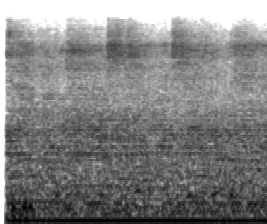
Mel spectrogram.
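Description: Music with a steady beat, over a low steady hum.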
